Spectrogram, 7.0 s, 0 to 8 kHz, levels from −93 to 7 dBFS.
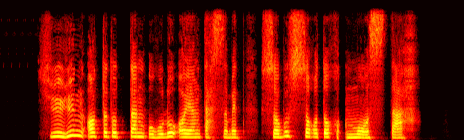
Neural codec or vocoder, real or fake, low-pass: codec, 16 kHz, 0.4 kbps, LongCat-Audio-Codec; fake; 7.2 kHz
